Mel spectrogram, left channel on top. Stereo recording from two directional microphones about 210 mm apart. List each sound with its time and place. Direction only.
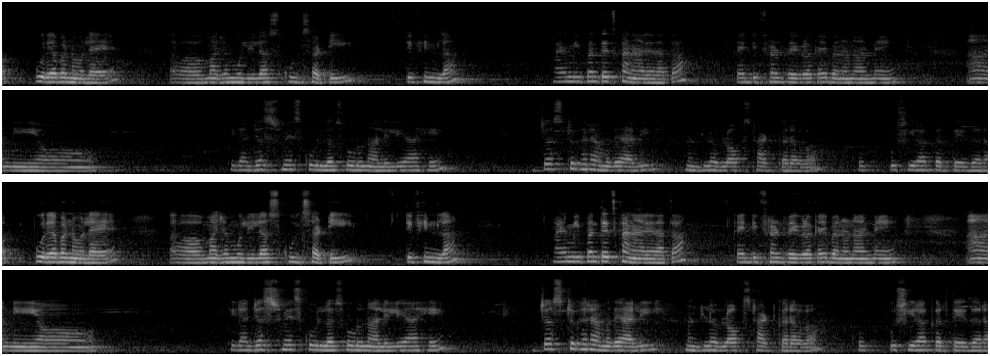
0.3 s a woman's voice: centre (ahead or behind)
12.1 s a woman's voice: centre (ahead or behind)
15.2 s a woman's voice: centre (ahead or behind)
